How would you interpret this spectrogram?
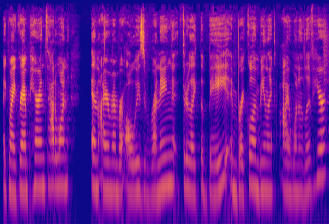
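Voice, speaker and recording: A woman's voice: a little high, fairly even intonation, moderate pace, vocal fry. A woman in her twenties from Costa Rica, a mindset coach talking earnestly as a podcast guest, with many filler words. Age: 20s. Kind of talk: podcast interview.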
